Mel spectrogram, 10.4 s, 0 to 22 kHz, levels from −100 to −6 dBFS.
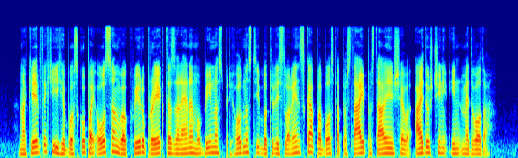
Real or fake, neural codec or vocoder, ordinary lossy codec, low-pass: fake; codec, 24 kHz, 0.9 kbps, WavTokenizer, medium speech release version 2; none; 10.8 kHz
